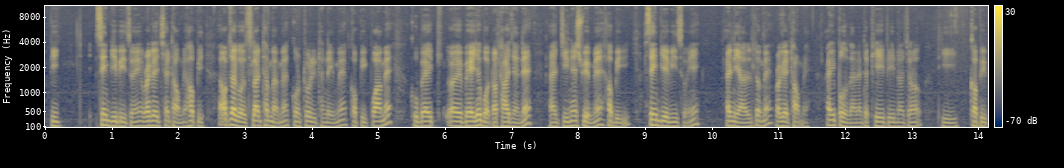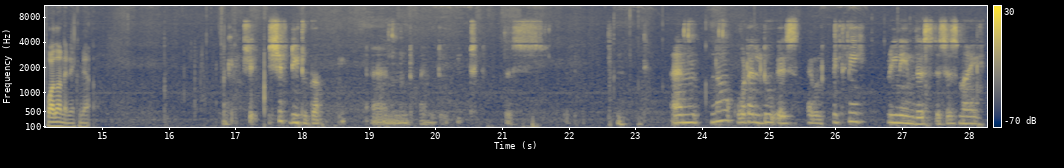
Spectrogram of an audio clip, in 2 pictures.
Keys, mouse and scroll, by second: 6.2 click, 6.6 shift+d, 9.5 click, 11.2 shift+d, 19.5 click, 21.1 right click, 23.9 click, 24.5 click, 26.1 click, 27.5 click.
